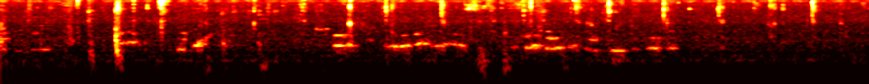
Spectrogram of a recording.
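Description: Faint, scattered wet mouth clicks and smacks of a person chewing a mouthful of rice and curry, a few sharp clicks a second.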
